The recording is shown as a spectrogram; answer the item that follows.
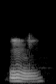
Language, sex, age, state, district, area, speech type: Telugu, male, 18-30, Telangana, Khammam, urban, conversation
